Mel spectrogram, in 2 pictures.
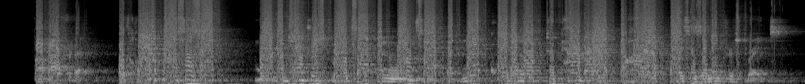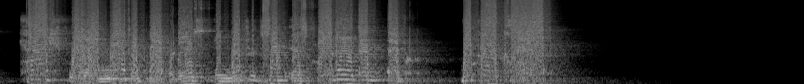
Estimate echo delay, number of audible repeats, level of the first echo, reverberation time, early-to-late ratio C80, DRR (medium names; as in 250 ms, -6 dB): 79 ms, 1, -11.0 dB, 1.2 s, 10.5 dB, 5.5 dB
